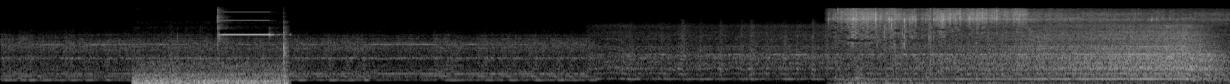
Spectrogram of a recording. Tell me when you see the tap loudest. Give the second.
9 s.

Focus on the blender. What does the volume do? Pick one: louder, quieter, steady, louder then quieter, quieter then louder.
louder.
